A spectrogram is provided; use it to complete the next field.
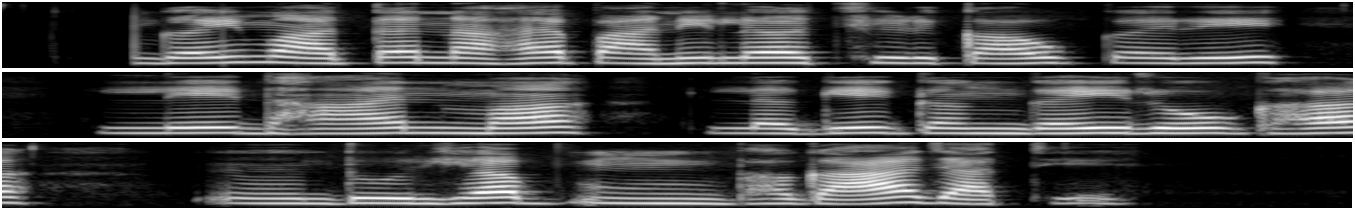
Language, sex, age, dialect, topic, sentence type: Chhattisgarhi, female, 25-30, Western/Budati/Khatahi, agriculture, statement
